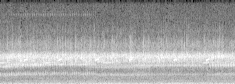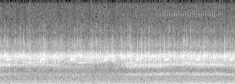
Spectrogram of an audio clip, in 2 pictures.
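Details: North Carolina swamp after dark, tree frogs producing prolonged droning calls that fade out and resume after a few seconds, set within a thick, constant, high-pitched nocturnal chorus.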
